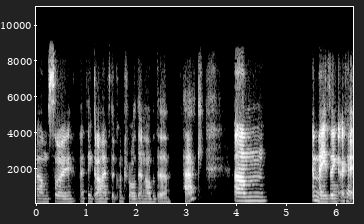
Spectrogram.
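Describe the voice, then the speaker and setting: A woman with a European accent speaks at a fairly slow pace in a fairly low pitch, her tone bright and sharp and her pitch varying in an ordinary way, against a quiet background. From Germany and England. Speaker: PhD researcher presenting. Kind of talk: academic seminar presentation. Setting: video call. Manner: hesitant, many filler ums.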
